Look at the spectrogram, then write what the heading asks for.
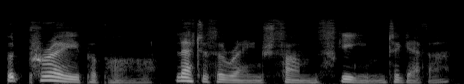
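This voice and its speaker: A man's voice: low-pitched, sing-song, slow pace, no echo, pitched below the performer's own voice, full character voice. Man voicing a pleading young daughter. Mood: calm. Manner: soft, pleading, at times whispering. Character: anxious young woman, a pleading peacemaking daughter.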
